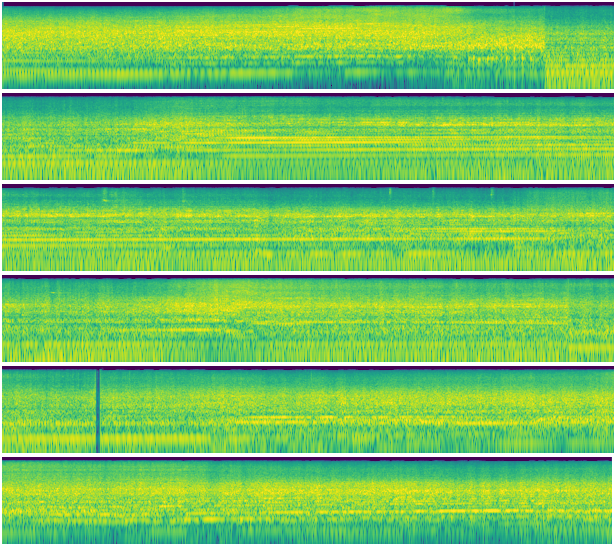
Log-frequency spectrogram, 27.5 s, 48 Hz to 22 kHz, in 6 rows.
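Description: Porsche 930 Turbo's turbocharged air-cooled flat-six engine running hard under acceleration, its note climbing slowly through long pulls. The sound changes abruptly twice, as separate passes are joined.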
